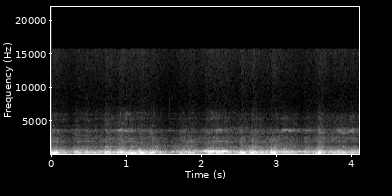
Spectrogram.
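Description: Drum-led percussion music of a dance group in a street parade, beating a steady rhythm, heard through a television's speaker.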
